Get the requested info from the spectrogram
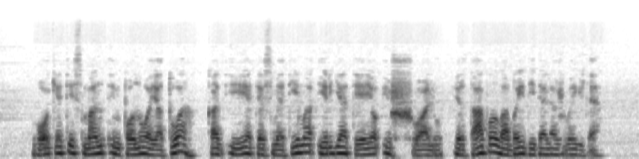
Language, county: Lithuanian, Panevėžys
